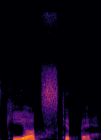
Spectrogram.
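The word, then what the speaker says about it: 気をつけて: But it's pronounced natively as kiyotsukete.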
